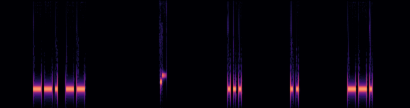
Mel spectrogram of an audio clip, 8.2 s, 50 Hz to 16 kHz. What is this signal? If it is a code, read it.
Morse code, heard as a keyed tone, about 22 wpm, spaced as for 10 wpm, 700 Hz. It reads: GM SIG
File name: Top 90 QSO Elements - 6x Character Spacing - 22wpm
